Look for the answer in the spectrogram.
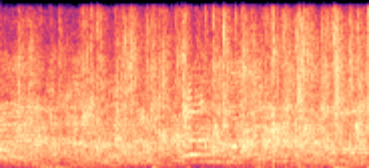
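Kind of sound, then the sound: crowd, audience applauding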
